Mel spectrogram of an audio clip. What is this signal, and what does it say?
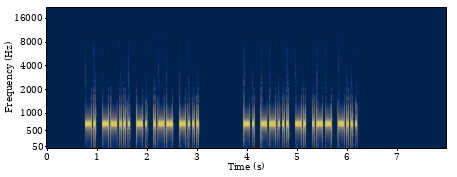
Morse code, heard as a keyed tone, about 27 wpm, 700 Hz. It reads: N7NWB N7NWB
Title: USA Call Signs - 5 Characters - Repeated 2x - 28wpm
